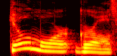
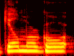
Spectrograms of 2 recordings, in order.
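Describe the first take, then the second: First: The second word sounds like 'girls'. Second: The second word sounds like 'ghouls'. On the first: The speaker calls it right. "My goodness" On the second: The speaker calls it wrong. "I always pronounce this wrong"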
